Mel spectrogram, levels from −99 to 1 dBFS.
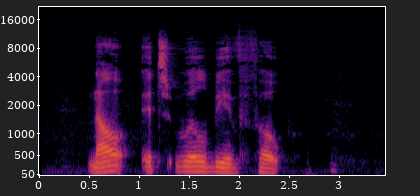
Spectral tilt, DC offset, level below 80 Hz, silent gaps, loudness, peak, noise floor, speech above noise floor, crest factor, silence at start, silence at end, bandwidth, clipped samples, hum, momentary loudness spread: -5 dB/octave; under 0.1%; -76 dBFS; none; -41 LUFS; -20 dBFS; -81 dBFS; 41 dB; 22 dB; 0.5 s; 0.5 s; 13 kHz; under 0.1%; none; 8 LU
